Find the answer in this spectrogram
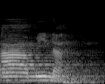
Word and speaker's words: amin: Lah kalau yang kita baca sehari-hari, kalau doa itu depan panjang, tengahnya mimnya yo panjang. Amin.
